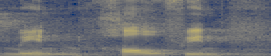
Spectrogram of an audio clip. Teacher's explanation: এইখানে মিনে গুন্নাহ করব না, কারণ হলো খ, হামজা হা আইন হা গইন খ, ইজহারের হরফের মধ্যে একটা হলো খ, খ থাকার কারণে আমরা এখানে গুন্নাহ করব না।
